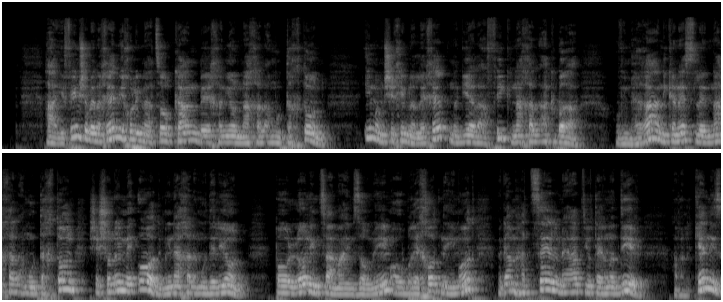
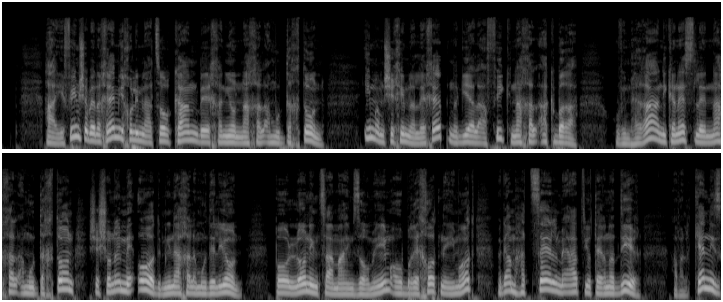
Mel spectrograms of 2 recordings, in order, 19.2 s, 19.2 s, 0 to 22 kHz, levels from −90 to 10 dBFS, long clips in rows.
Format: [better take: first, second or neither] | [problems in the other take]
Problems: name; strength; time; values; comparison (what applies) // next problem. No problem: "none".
second | room echo; very slight; dies away in 0.4 s // off-mic speech; somewhat distant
